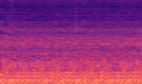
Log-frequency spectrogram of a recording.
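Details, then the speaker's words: Ford Falcon AU six, revived, with plugs refitted and the engine bay nearly complete, at idle: low, even burble with regular firing pulses and no stumble, idling perfectly. "it's running idoling perfectly we done some dodgy [ __ ] as always look at that"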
